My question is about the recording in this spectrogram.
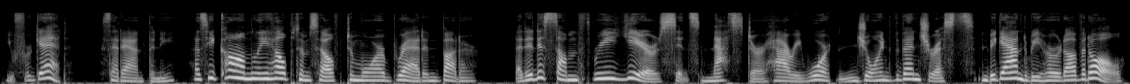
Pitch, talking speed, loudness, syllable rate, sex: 195 Hz, 185 wpm, -19 LUFS, 4.8 syllables/s, female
